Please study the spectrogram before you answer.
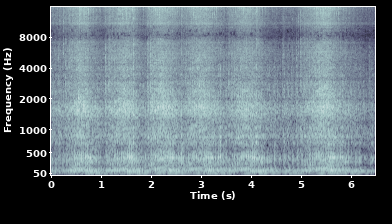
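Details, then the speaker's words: Motorcycle engine revving with a loud, rough clattering note that suddenly became loud and strange while riding; owner was told chain or check valve, but cause was a disconnected emission hose at the air filter. "طبعا صاحب الموتوسيكل جالي وبيقول لي الموتور ده صوته بقى عالي زي ما حضراتكم سمعتوا كده."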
